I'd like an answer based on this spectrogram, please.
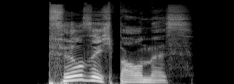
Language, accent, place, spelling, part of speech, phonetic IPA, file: German, Germany, Berlin, Pfirsichbaumes, noun, [ˈp͡fɪʁzɪçˌbaʊ̯məs], De-Pfirsichbaumes.ogg
- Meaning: genitive singular of Pfirsichbaum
